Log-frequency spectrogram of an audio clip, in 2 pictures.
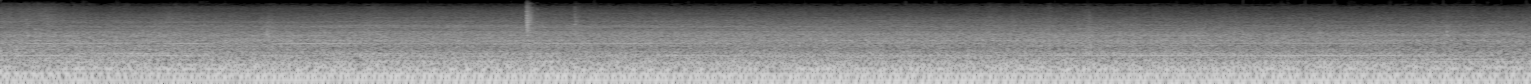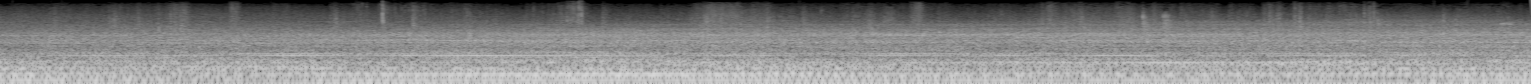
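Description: Fishing boat's engine running steadily while underway: a continuous low drone with a level hum over it, growing a little louder about two-thirds of the way through. A few faint clicks are heard in the second half.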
